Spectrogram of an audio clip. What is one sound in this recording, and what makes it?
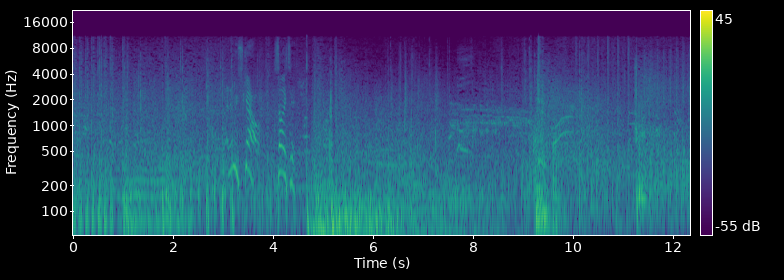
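Explosions boom with deep, heavy thuds.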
